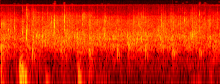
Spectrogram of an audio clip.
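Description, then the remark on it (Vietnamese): An audience claps steadily throughout, a dense, crackling wash of many hands at moderate loudness, with a few brief low voices or whoops breaking through near the start. “thỉnh thoảng mình phải chém tí cho bà con vỗ tay để mình dò tín hiệu xem bà con thích gì”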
